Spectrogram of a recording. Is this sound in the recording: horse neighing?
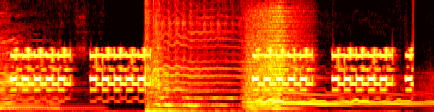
no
